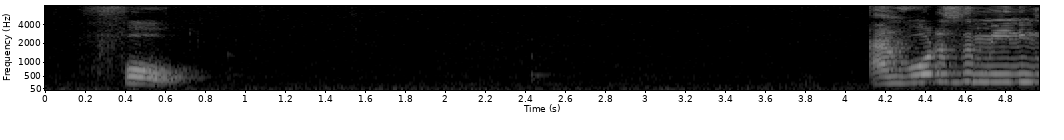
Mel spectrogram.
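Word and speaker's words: faux: with their for intuition it is written as f aux but it is pronounced as four and what is the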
